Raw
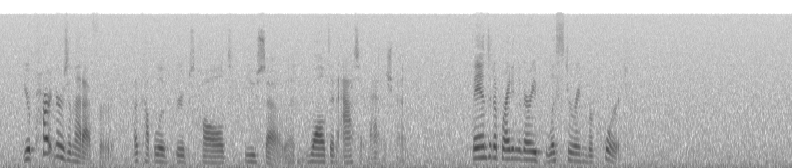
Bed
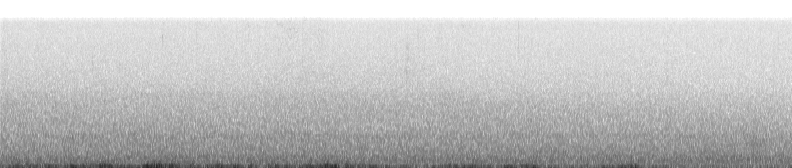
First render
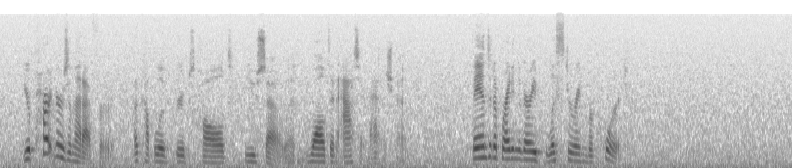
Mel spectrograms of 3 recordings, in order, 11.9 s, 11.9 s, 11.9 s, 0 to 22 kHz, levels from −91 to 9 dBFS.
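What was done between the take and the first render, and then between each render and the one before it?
noise reduction 10 dB, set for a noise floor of -44 dBFS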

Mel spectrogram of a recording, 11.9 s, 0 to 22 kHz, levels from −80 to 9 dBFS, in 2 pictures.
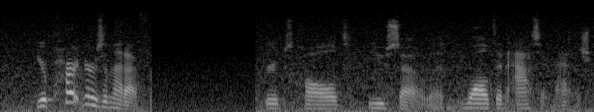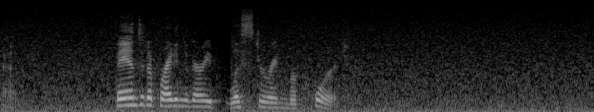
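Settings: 1.51–2.55 s: room tone; 7.54–8.24 s: fade out equal-power, to -15 dB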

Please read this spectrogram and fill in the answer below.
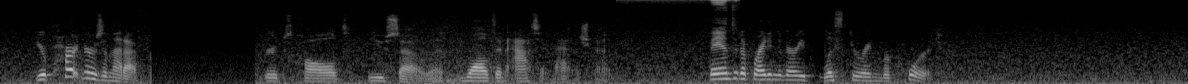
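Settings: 3.99–5.04 s: companding laws mixed up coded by mu; 6.16–7.40 s: careless resampling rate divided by 2×, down none, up zero stuff; 8.42–9.29 s: distance through air 220 m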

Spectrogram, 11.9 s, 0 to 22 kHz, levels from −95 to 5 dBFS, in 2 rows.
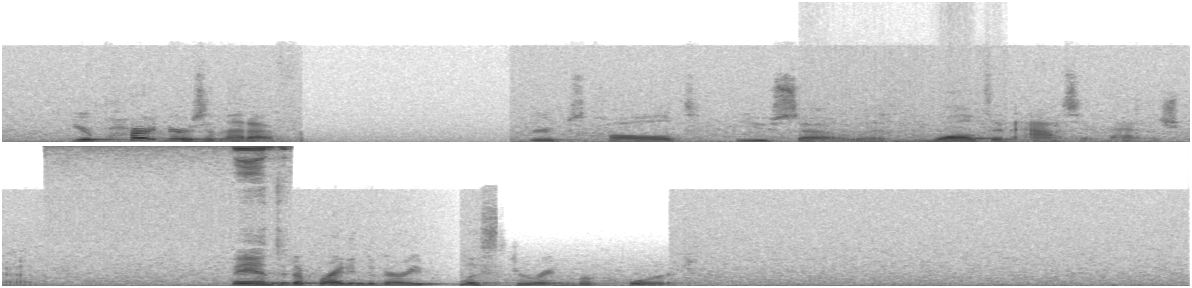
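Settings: de-hum 57.29 Hz, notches 11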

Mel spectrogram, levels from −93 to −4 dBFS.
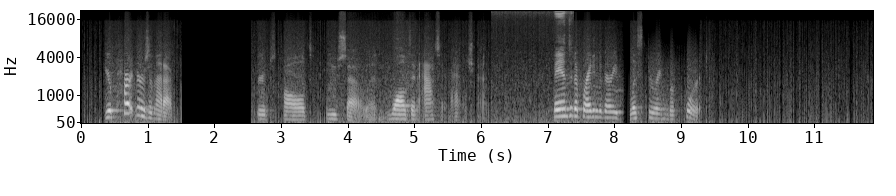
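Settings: crossover distortion -43 dBFS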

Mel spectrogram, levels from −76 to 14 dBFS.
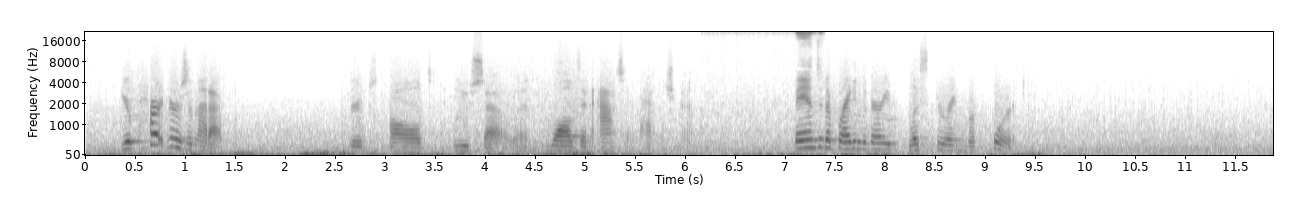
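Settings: add bed -11.5 dB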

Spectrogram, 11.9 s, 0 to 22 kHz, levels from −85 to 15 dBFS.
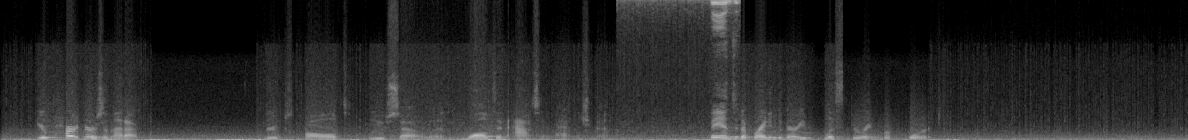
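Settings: trim +7 dB; peak limiter -3 dBFS, peak gain reduction 2.5 dB

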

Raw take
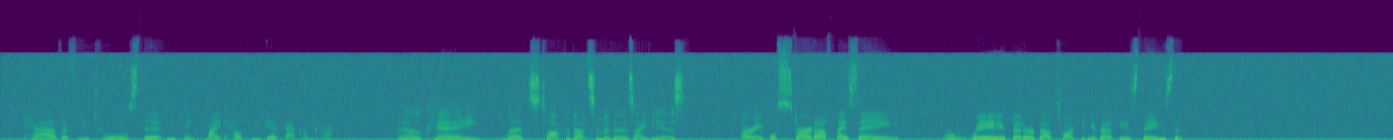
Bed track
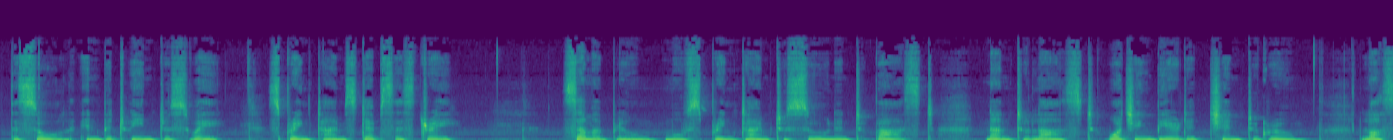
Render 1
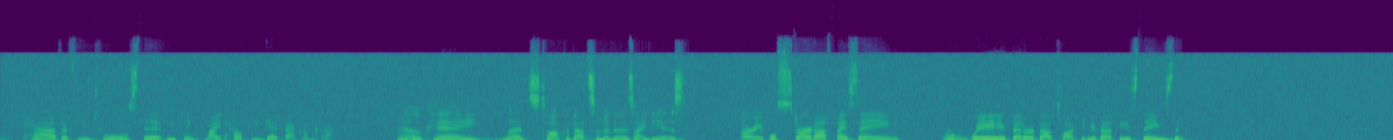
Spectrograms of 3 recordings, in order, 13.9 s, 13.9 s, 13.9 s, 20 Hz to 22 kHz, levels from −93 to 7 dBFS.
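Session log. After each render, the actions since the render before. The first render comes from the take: hum notches 50/100/150/200/250 Hz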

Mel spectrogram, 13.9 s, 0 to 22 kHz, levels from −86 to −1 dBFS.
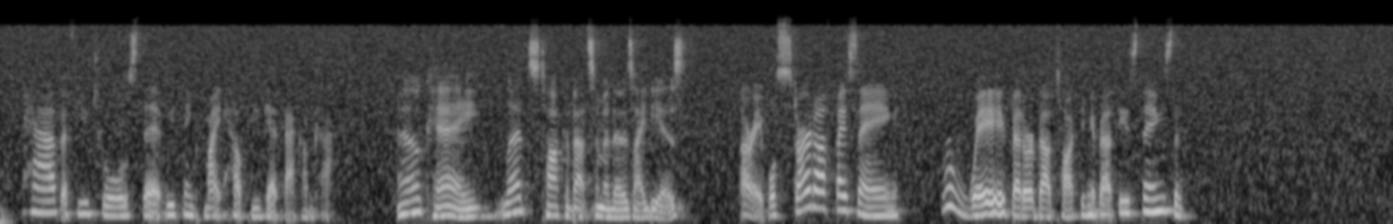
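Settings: noise reduction 14 dB, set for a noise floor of -37 dBFS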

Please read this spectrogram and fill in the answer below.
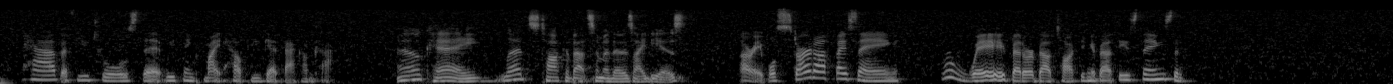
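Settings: trim -9.5 dB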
